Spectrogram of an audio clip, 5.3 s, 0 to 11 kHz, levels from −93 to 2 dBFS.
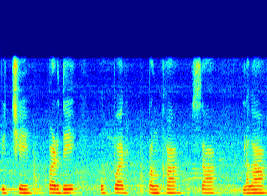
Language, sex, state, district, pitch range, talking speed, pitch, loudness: Hindi, female, Chandigarh, Chandigarh, 200-205 Hz, 65 wpm, 205 Hz, -17 LUFS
